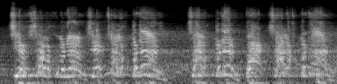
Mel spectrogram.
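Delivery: high clipped-free repeated military reply; mock scolded policeman. Policeman answering angry commander, mock drill reply. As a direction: bark it like a scolded subordinate.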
